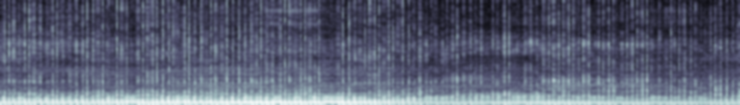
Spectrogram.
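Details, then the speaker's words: JCB petrol two-stroke hedge trimmer after its fuel pipes were fixed: it starts within a couple of pulls and ticks over with a fast, even buzz that settles as it warms, running fine on its own. "I'll let it warm up now um just give it a try to show you around it while it's ticking over it's running fine by itself"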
